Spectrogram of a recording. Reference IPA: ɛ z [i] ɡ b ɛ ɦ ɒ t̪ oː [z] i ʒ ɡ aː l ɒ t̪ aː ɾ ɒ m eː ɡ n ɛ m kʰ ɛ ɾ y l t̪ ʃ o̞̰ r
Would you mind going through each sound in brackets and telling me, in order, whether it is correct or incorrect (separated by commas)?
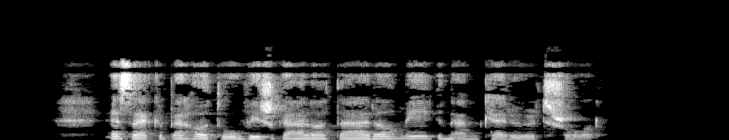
incorrect, incorrect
